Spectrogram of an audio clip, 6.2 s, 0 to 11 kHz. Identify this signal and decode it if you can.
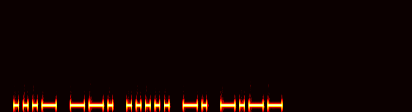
Morse code, heard as a keyed tone, about 17 wpm, 700 Hz. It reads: VG5NY
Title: Code Groups - 5 Letter:Numbers - 17wpm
